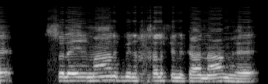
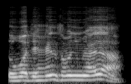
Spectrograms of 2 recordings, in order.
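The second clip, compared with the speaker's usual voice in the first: normal talking voice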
